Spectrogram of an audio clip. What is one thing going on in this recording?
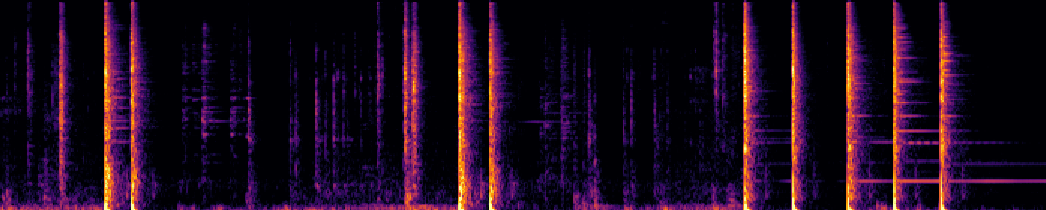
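Gunshots crack loudly outdoors, one after another.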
